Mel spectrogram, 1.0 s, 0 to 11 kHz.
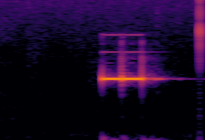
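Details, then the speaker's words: Brief steady electronic beeps pulsing a few times as a HeartSine 500 AED is switched on with adult pads, on a training manikin during CPR demonstration: defibrillator alert tone. "now you notice to start with it's saying that we're using adults now adults because if you had pediatric pads in there maybe they've been put in you would be hoping you to tell them"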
